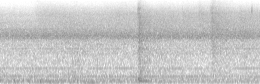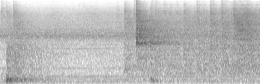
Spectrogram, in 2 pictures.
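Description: Hand pallet jack moving a heavily loaded pallet across a concrete warehouse floor: metal clanks and knocks, the loudest a clunk about halfway through that rings on in the large room, and a brief hiss and knock about eight seconds in, over a steady background hum.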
